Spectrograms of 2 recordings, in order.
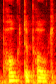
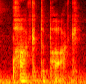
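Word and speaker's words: Pok-Ta-Pok: No poke to poke is wrong. I kept saying it wrong. It is pactopac.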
